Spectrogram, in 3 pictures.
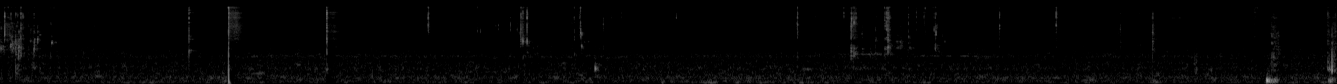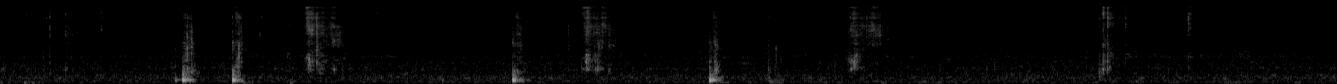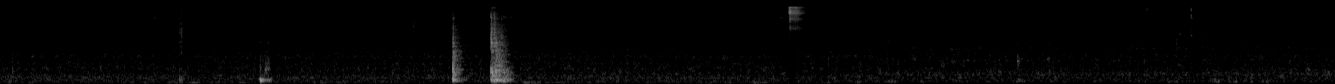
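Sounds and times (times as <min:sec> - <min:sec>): rustling or scraping: 0:21.7 - 0:22.8.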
